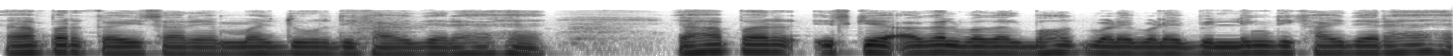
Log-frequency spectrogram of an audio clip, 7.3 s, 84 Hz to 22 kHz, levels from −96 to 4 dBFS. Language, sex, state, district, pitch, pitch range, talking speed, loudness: Hindi, male, Jharkhand, Palamu, 115 Hz, 110-120 Hz, 180 wpm, -16 LUFS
